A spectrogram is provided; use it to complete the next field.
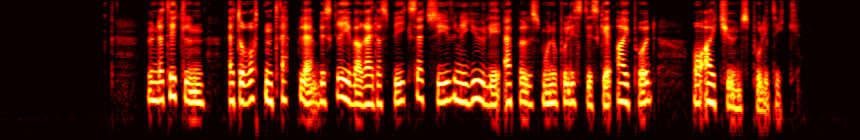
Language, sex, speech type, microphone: Norwegian, female, read, Shure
